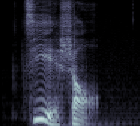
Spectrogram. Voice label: "jie4shao4", chinois

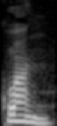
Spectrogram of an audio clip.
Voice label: "guan4", chinois; Cours-de-Chinois

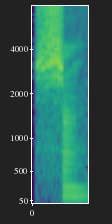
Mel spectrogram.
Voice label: "sheng5", chinois; Cours-de-Chinois

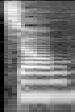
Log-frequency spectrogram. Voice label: "jiao1", chinois; Cours-de-Chinois

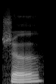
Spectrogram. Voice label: "she2", chinois; Cours-de-Chinois

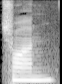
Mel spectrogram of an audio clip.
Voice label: "chuan1", chinois; Cours de Chinois

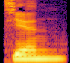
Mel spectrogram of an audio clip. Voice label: "jian1", chinois; Cours-de-Chinois

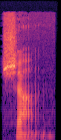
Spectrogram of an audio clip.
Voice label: "shang3", chinois; Cours-de-Chinois

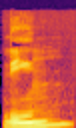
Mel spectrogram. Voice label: "ling2", chinois; Cours de Chinois

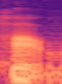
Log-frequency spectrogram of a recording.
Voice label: "hao3", chinois; Cours de Chinois

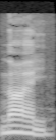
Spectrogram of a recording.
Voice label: "nai4", chinois; Cours de Chinois

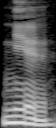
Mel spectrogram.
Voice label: "nie4", chinois; Cours-de-Chinois

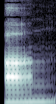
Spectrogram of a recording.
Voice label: "ang1", chinois; Cours de Chinois

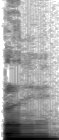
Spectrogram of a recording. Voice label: "beng1", chinois; Cours-de-Chinois

